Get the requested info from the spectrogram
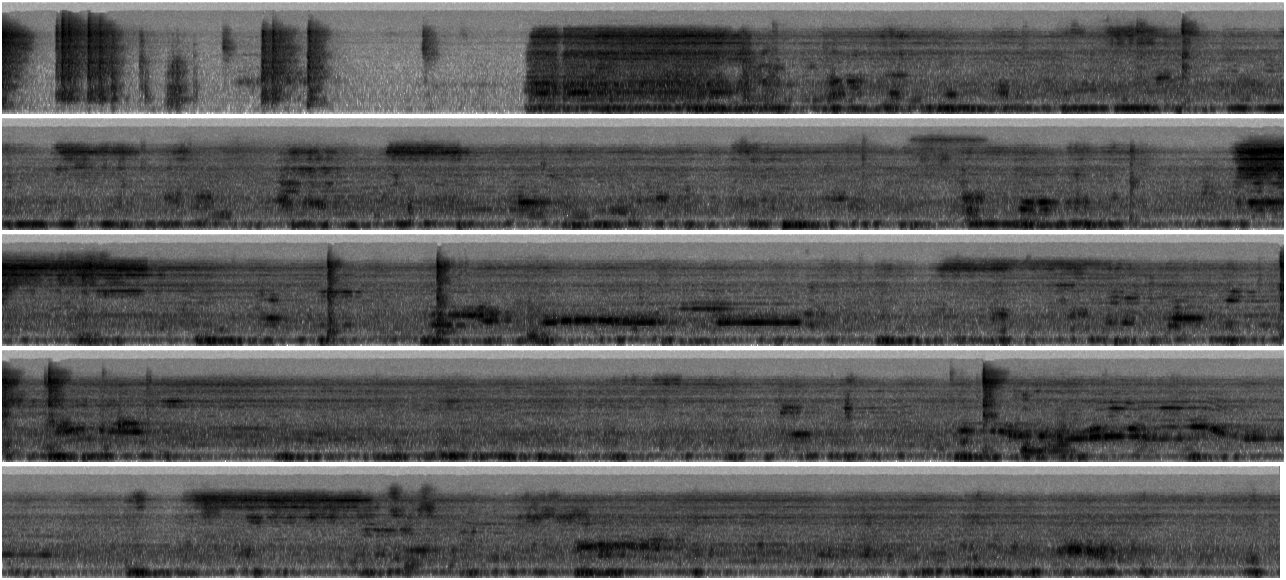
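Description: Sound of a tennis broadcast playing through a TV's speaker: indistinct voices and music. It comes on after about two and a half seconds of near silence broken by a few clicks.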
